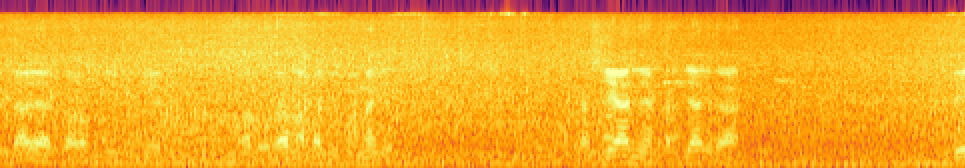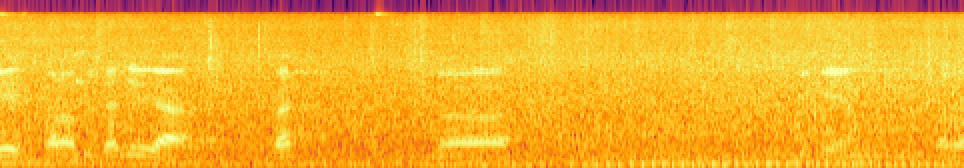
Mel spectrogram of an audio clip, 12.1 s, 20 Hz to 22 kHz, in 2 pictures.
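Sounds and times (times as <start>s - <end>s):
motorcycle passing: 0.0s - 12.0s
steady outdoor hiss: 0.0s - 12.0s.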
